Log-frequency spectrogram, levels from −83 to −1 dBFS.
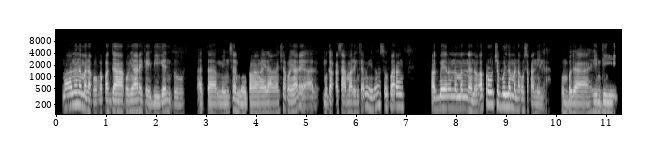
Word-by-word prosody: maano 185 +4 +3
naman 185 -6 +3
ako 120 +1 -4
kapagka 125 -1 +5
kunyari 130 +2 +1
kaibigan 110 +4 -2
ko 100 -1 -8 0.2
at, - - -5
ah, 105 0 +3
minsan 105 +5 -3
may 105 -1 -2
pangangailangan 110 +1 +1
siya, - - -5
kunyari, - - +2
ah, - - -4 0.2
magkakasama 115 0 0
rin 115 - -10
kami 170 +2 -3
'no, 175 +5 -4
so 190 -2 -5
parang 185 -1 +1 0.5
'pag 145 +2 +1
meron 165 0 +3
naman 160 0 +1
ano, 120 -2 -1
approachable 200 +2 +2
naman 170 -4 +2
ako 140 -1 -3
sa - - -9
kanila. 105 -2 -5 0.2
Kumbaga, 110 -1 0
hindi 115 0 -2
125 Hz, 170 wpm, -25 LUFS, 110-160 Hz, 0.5 s, kapagka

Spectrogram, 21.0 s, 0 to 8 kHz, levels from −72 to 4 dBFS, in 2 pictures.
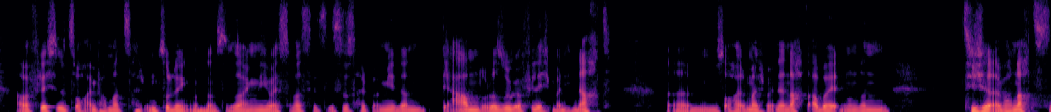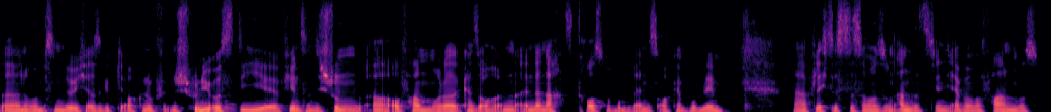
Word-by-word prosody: aber 95 - +1
vielleicht 105 +2 +1
ist 110 - +3
es - - -12
auch 105 +1 -2
einfach 105 +2 -3
mal 100 -2 0
Zeit 155 +10 -7
umzudenken 105 - 0
und 155 +1 -1
dann 160 - -1
zu 100 - -10
sagen: 100 -1 0
„Ne, 100 - +1
weißt - - -2
du - - -11
was, 105 0 -2
jetzt 100 - -11
ist - - -9
es 100 -1 -6
halt 95 - -5
bei - - -11
mir 105 0 -1
dann 105 0 -1 0.2
der - - -4
Abend 105 0 +3
oder 100 - +3
sogar 105 -1 +3
vielleicht 100 0 -2
mal - - -3
die 105 +3 -5
Nacht.“ 120 +1 -2 0.6
Ähm, 105 +1 -4
muss 105 - -7
auch 105 - -4
halt 100 -1 -1
manchmal 100 -1 0
in - - -6
der 105 - +2
Nacht 115 0 -2
arbeiten 105 -1 +2
und 100 -1 -2
dann 100 +2 -2 0.7
ziehe - - +2
ich 115 - +4
halt 105 - +8
einfach 105 +1 +2
nachts, 110 0 +1
äh, 95 0 +3
nochmal 95 0 +2
'n - - +1
bisschen 100 0 -1
durch. 100 0 +2
Also, 95 +1 -1
gibt 105 - -7
ja - - -2
auch 95 - -3
genug 100 -1 0
Fitnessstudios, 120 +3 +2
die, 100 0 +3
äh, 100 -1 +3
24 100 -1 0
Stunden 105 -4 +1
a 95 - -1
aufhaben 105 +1 +2
oder 105 -1 +4
kannst 105 -3 -2
ja - - 0
auch 95 - -1
in 100 -1 0
in 100 - -1
der 100 -1 +4
Nacht 110 +1 0
draußen 105 0 0
rumrennen, 105 0 -2
ist 105 - -8
auch 100 - -4
kein 100 -1 -4
Problem. 105 +3 0 0.7
Äh, 95 0 -1
vielleicht 100 0 -2
ist 95 +1 -4
das 100 - -3
ja 100 - +1
mal 100 -1 +2
so 100 - -4
'n - - -3
Ansatz, 100 -2 +1
den 100 -2 -3
ich - - -7
einfach 100 0 +1
mal 95 0 -2
fahren 100 0 +2
muss. 100 0 -4
100 Hz, 270 wpm, -26 LUFS, 100-105 Hz, 0.7 s, halt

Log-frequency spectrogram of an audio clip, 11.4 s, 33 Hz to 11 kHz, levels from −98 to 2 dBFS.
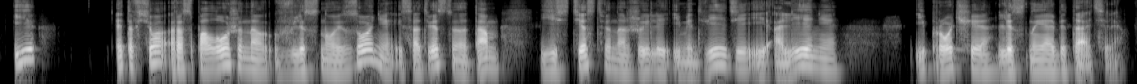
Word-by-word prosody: И 180 +7 +1 0.8
это - - +1
всё 150 +2 +2
расположено 100 -1 +4
в 75 +3 -12
лесной 85 -1 -1
зоне 130 - +1
и, - - -10
соответственно, - - -1
там, - - +3 0.4
естественно, 95 +1 -1
жили 90 +3 -3
и 80 - -7
медведи, 110 - -3
и 95 -5 -4
олени, 95 - 0 0.8
и - - -7
прочие 90 -1 +1
лесные 90 +2 +1
обитатели. 85 -7 -1
95 Hz, 105 wpm, -24 LUFS, 85-115 Hz, 0.8 s, расположено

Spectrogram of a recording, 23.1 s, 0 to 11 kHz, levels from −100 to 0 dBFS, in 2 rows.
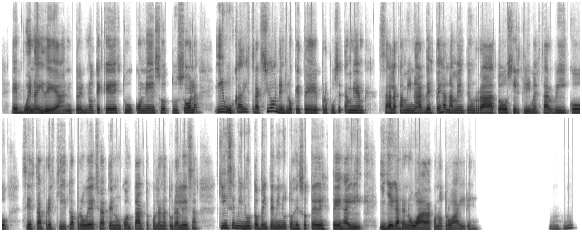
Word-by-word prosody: es 195 -4 0
buena 180 +1 +2
idea. 135 -8 +3
Entonces, 155 +4 -2
no 185 0 -3
te 190 -2 +1
quedes 190 0 +2
tú 185 -2 -2
con 190 -1 +1
eso 190 0 -1
tú 195 +1 -3
sola, 215 +4 +1 0.3
y 255 +3 +1
busca 225 +1 +2
distracciones, 245 - -1
lo 180 -1 +1
que 175 -1 -2
te 160 -2 +1
propuse 165 +8 -4
también, 210 -4 0 0.3
sal 180 -1 0
a 195 - +2
caminar, 190 -2 0
despeja 190 +4 +2
la 210 -2 +1
mente 190 0 -2
un 195 - -2
rato, 185 -1 +3
si 180 0 -2
el 165 - -8
clima 170 0 -2
está 180 +1 -1
rico, 180 0 0 0.2
si 195 - -3
está 185 -2 0
fresquito, 185 +2 -5
aprovecha, 190 +1 0
ten 165 -2 -2
un 170 +1 -2
contacto 180 -1 -2
con 180 -1 -5
la 170 - -1
naturaleza, 165 +5 -2 0.4
15 240 +2 0
minutos, 210 -3 +2
20 185 +2 -1
minutos, 195 0 -1
eso 180 0 -3
te 190 - 0
despeja 175 +1 +2
y 175 -4 -1 0.3
y 185 0 0
llegas 180 +1 +4
renovada, 155 -9 +3
con 140 -1 -4
otro 145 +2 -2
aire. 110 +1 -6 1.4
Ujú. 210 +10 -12
185 Hz, 150 wpm, -19 LUFS, 175-195 Hz, 1.4 s, llegas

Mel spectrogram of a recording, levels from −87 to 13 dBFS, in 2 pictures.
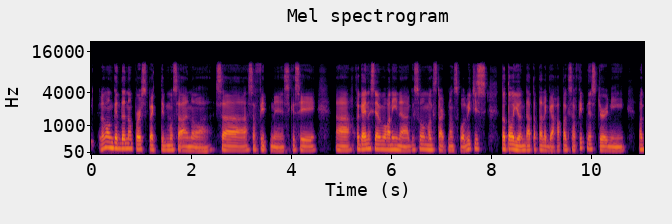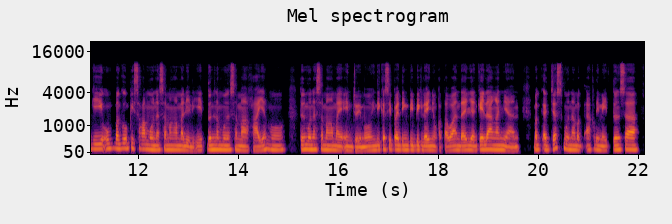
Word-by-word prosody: Alam - - -2
mo - - +5
ang 160 - +4
ganda 145 -2 +4
ng 140 -1 -1
perspective 115 -3 +2
mo 110 0 -1
sa 95 -4 +1
ano, 95 -1 -1
ah, 80 -1 -5
sa 115 -1 0 0.4
sa 110 +1 -6
fitness 95 -6 -5
kasi, 105 -1 -2 0.3
ah, 100 -2 0
kagaya 125 0 +5
ng 135 - 0
sinabi 130 -2 +3
mo 125 - +2
kanina 110 -5 +1
gusto 120 +5 -4
mong 120 -2 0
mag-start 110 -3 -2
ng 105 0 -5
sport 95 -1 -2
which 130 +2 -3
is 140 -1 -1 0.3
totoo 130 0 +7
'yun 105 -2 +2
dapat 110 +3 -1
talaga 100 -4 0
kapag 110 +4 -4
sa 105 - -4
fitness 130 0 -5
journey 95 -3 -1 0.2
mag-i-um 135 +3 -1
mag-uumpisa 145 -1 -1
ka 130 - +1
muna 115 -2 0
sa 115 - -4
mga 115 -1 -1
maliliit 105 -2 -2
do'n 120 0 +2
lang 115 0 +2
muna 110 -1 +1
sa 115 0 -3
mga 100 -2 0
kaya 95 +4 0
mo, 115 -2 -3 0.3
do'n 120 - +2
muna 120 0 +3
sa 115 -1 -2
mga 110 0 +1
ma-e-enjoy 100 -3 -1
mo. 95 +3 0
Hindi 110 +1 -1
kasi 120 0 -1
puwedeng 115 -1 +3
bibiglain 105 -1 +2
yung 100 - -4
katawan, 105 +3 -1
dahil 105 +1 +3
yan 105 -2 +1
kailangan 120 0 +4
yan 95 -1 -1 0.3
mag-adjust 115 +6 -1
muna 115 -3 +1
mag-acclimate 110 -1 -3
do'n 115 +1 +4
sa 115 -1 +4
115 Hz, 190 wpm, -23 LUFS, 105-120 Hz, 0.4 s, totoo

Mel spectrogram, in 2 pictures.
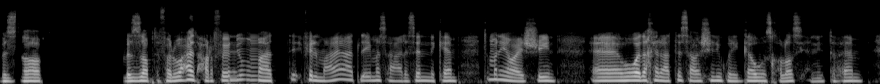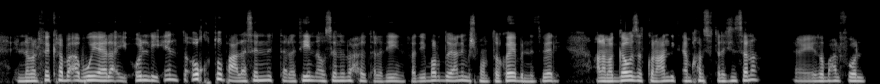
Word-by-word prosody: بالضبط 155 +1 +1 0.8
بالضبط 160 +2 +2
فالواحد 190 +5 +3
حرفيًا 165 +2 -2
يوم 205 +1 -5
ما 180 -3 +2
هتقْفل 210 +1 -4
معاه 200 +7 -2
هتلاقيه 180 -3 -5
مثلًا 180 -2 -5
على 155 0 -6
سِن 175 +2 -2
كام 170 +1 -2 0.3
28 170 - 0 0.4
آآ، 175 0 +3
وهو 185 +1 +6
داخل 185 +1 +1
على 170 - +1
ال29 165 +1 -3
يكُون 165 -3 -3
اتجوز 165 +1 -1
خلاص 155 +2 -4
يعني 140 0 -12
أنت 150 +1 -11
فاهم؟ 160 +1 -3 0.3
إنما 160 +2 +3
الفكرة 200 +5 +2
بقى 190 0 +1
أبويا 185 0 +5
لأ، 180 -1 +1
يقول 165 +5 0
لي 180 -2 0
أنت 215 -2 -1
أخطب 235 -1 +2
على 160 -1 +2
سِن 190 +4 +1
ال30 175 0 0
أو 165 - -1
سِن 170 +2 0
ال31 155 -4 -2
فدي 140 +3 -5
برضه 185 +1 0
يعني 175 +2 +1
مش 170 -4 -2
منطقية 150 +4 +4
بالنسبة 155 +1 -1
لي، 160 -3 -4 0.4
على 155 - +5
ما 150 - +5
اتجوز 185 +3 +6
هتكُون 160 -2 0
عندي 165 +4 +2
كام 160 -1 -3
35 165 -1 -2
سَنة 190 +5 +1 0.3
يعني 170 -2 -4
صباح 160 +1 0
الفل. 165 -1 0
170 Hz, 200 wpm, -23 LUFS, 155-185 Hz, 0.8 s, وهو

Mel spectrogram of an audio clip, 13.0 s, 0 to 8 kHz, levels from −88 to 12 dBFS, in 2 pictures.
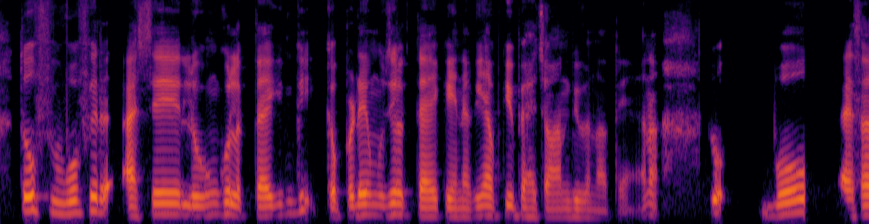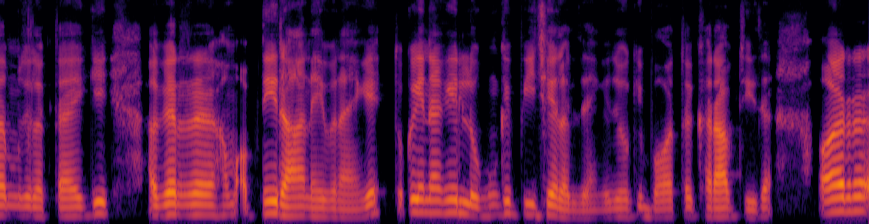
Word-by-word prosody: तो 375 - +6
फ 165 - -4
वो - - +4
फिर 180 +1 +1 0.2
ऐसे 145 +4 +3
लोगों 130 +1 -2
को 150 - 0
लगता 125 -2 0
है 125 - +3
क्योंकि 155 +8 -10
कपड़े 140 0 +1
मुझे 135 +1 -2
लगता 140 -4 0
है 115 0 +1
कहीं 115 0 -1
न 110 - -5
कहीं 125 +3 -2
आपकी 130 +1 -1
पहचान 110 -2 -5
भी 110 - -6
बनाते, 100 -2 -12
हैं - - -16
ना? - - -4 0.4
तो, - - -1 0.3
वो 150 +5 +4 0.3
ऐसा 130 +3 +3
मुझे 125 -1 -5
लगता 115 0 -2
है 120 +1 +1
कि 155 +5 +1 0.3
अगर 140 +2 +6 0.3
हम 130 - -6
अपनी 155 +4 +3
राह 125 -3 +6
नहीं 115 -1 -2
बनाएँगे, 110 +5 -1
तो - - -9
कहीं 170 -1 +4
न 165 0 +3
कहीं 165 +1 +2
लोगों 130 -3 -1
के 155 - -2
पीछे 135 -1 +1
लग 100 -4 -1
जाएँगे, 100 +1 -8
जो 110 +1 -5
कि 110 - -12
बहुत 110 +1 -4
खराब 115 -1 +4
चीज़ 105 0 -7
है। 115 - -4 0.4
और 180 +2 +9
125 Hz, 240 wpm, -25 LUFS, 110-145 Hz, 0.4 s, और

